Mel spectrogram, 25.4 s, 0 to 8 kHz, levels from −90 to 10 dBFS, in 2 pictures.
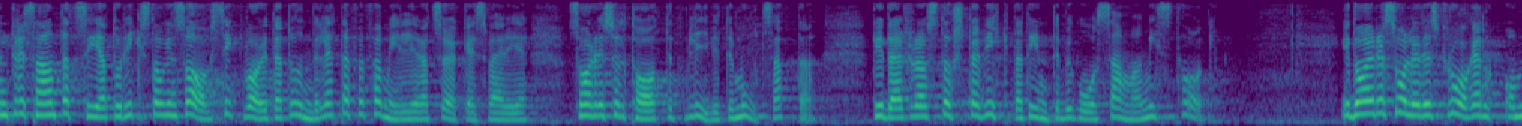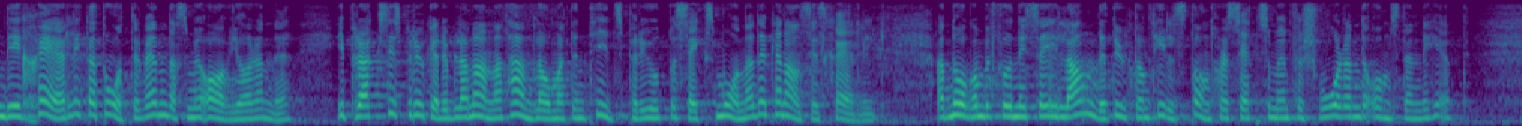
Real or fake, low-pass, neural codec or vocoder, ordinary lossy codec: fake; 7.2 kHz; codec, 16 kHz, 16 kbps, FreqCodec, larger model; none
